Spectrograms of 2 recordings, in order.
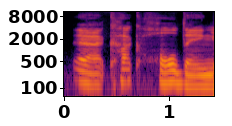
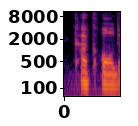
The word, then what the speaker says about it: cuckolding: cuck holding is a thing. Yes. Is that where you hold a cuck? No, cuckolding.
